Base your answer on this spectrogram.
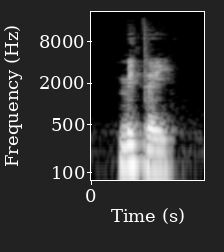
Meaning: maslin (mixture of cereals)
- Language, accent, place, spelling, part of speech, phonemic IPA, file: French, France, Paris, méteil, noun, /me.tɛj/, LL-Q150 (fra)-méteil.wav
